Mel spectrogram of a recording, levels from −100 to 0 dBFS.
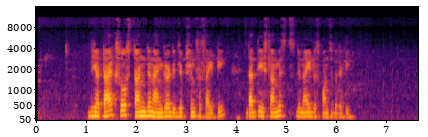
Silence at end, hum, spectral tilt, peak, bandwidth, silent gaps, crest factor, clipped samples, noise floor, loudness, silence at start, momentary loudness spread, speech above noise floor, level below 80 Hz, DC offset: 1.3 s; none; -8 dB/octave; -2 dBFS; 11 kHz; none; 18 dB; under 0.1%; -58 dBFS; -17 LUFS; 1.05 s; 14 LU; 41 dB; -50 dBFS; under 0.1%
